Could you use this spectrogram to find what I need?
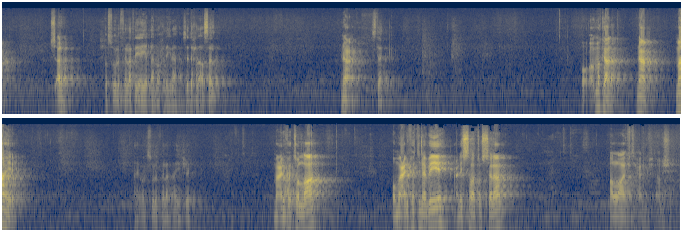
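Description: A man speaks into a microphone in short bursts, with pauses between.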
